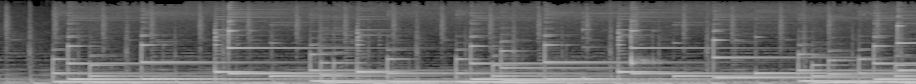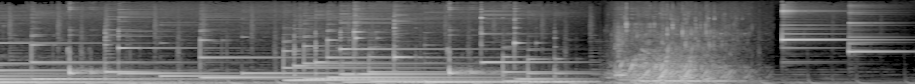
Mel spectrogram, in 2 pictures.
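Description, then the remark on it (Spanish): Synthesized, gamelan-like video game music with layered metallic chime and mallet tones in a steady interlocking rhythm, loud, ending with a brief noisy swell and a few bright plinks. “con este sonido como de gamelán de Indonesia me recuerda a mí mucho esos sonidos, aunque bueno, claro, son sintetizaciones, nunca se puede asegurar claramente”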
